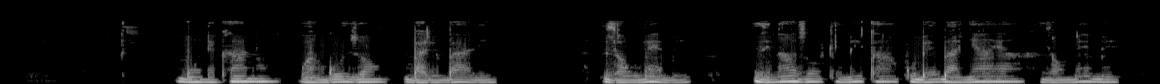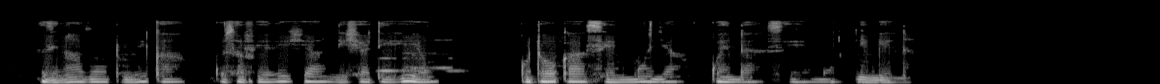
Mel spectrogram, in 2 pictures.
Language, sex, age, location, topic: Swahili, male, 25-35, Dar es Salaam, government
